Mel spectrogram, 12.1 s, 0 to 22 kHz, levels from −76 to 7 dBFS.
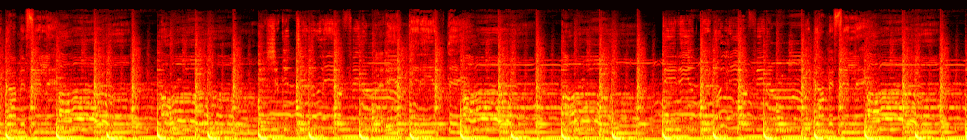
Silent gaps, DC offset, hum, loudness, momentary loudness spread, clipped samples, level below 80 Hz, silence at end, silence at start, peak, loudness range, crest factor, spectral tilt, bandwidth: none; under 0.1%; none; -12 LUFS; 3 LU; under 0.1%; -14 dBFS; 0 s; 0 s; 0 dBFS; 1 LU; 10 dB; -5.5 dB/octave; 16.5 kHz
